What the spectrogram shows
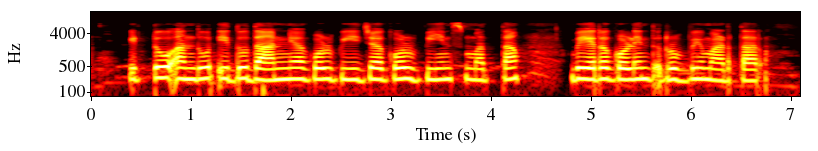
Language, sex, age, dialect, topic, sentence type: Kannada, female, 18-24, Northeastern, agriculture, statement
